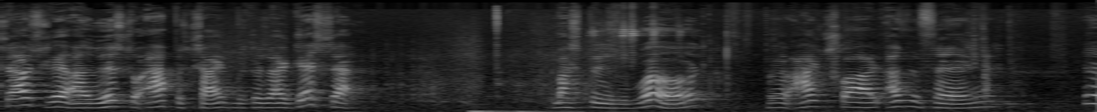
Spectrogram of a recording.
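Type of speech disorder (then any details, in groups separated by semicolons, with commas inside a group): Speech after partial glossectomy; oral cavity cancer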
